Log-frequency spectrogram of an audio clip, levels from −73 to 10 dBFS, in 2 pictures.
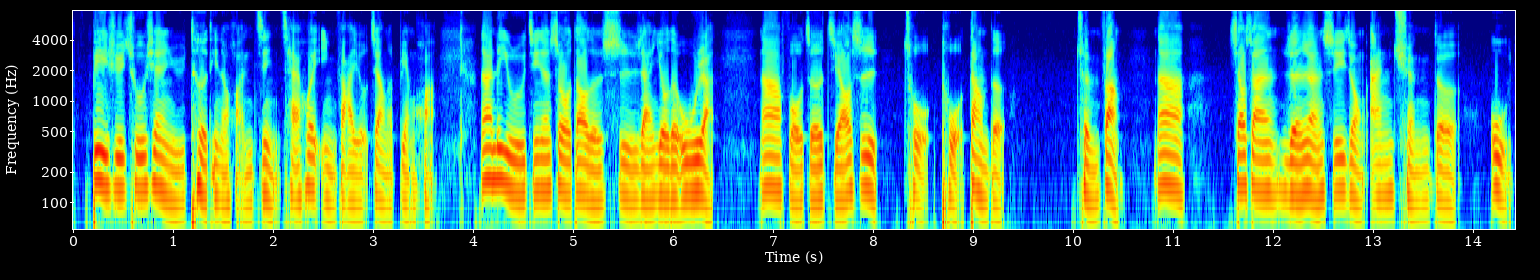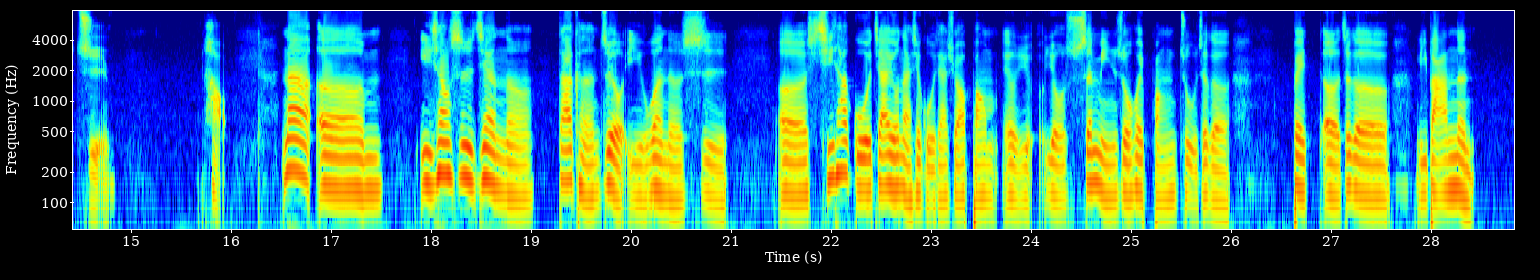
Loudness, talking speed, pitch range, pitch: -13 LUFS, 225 characters per minute, 115-140 Hz, 125 Hz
